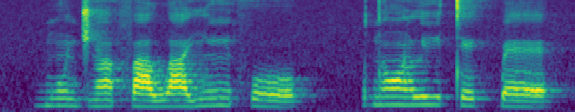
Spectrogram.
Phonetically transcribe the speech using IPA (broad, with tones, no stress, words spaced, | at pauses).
bũ˧d͡ʒã˨fa˨wa˨ jĩ˧fo˨ | dɔ̃˦ li˦ te˧k͡pɛ˨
